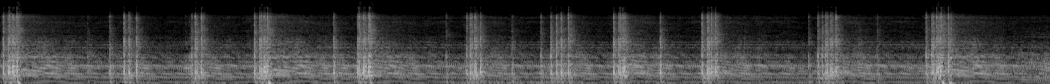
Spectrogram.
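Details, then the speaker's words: Honda Grom with swapped KTM EXC300 two-stroke engine, first start and ride: repeated sharp throttle blips about one a second, rising and falling cleanly with crisp ring-ding and no knock; healthy, slight carb gasket weep noted. "well oh man what an experience to finally hear it fire up and go for a little ride down the garden"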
